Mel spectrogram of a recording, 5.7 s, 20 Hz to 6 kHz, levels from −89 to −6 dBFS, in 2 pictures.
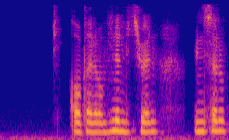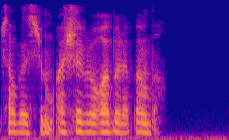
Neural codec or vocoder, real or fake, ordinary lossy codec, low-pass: autoencoder, 22.05 kHz, a latent of 192 numbers a frame, VITS, trained on many speakers; fake; AAC, 24 kbps; 5.4 kHz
